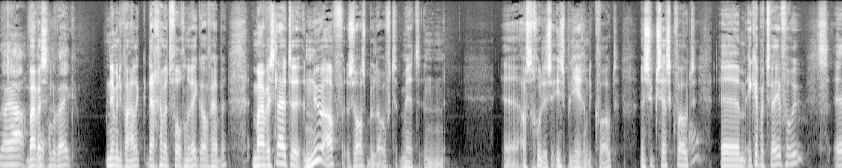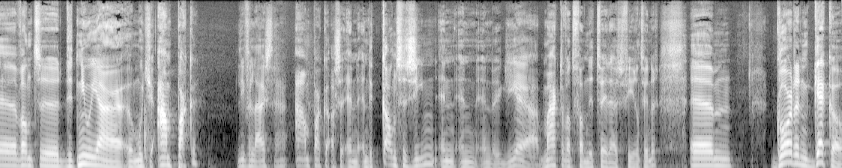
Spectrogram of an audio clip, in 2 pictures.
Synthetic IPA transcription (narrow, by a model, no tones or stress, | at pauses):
najamaɹʋlχəndəʋejk | nejmənikʋaːləkdaːɹχaːnʋətfɔlˠχəndəʋejkowvəɹɦɛbənmaːɹʋəslœɥtənyɑfzowɑlˠzbəlowftmɛtən | ɑ̰lsətχutɪsnʔɪnspirɪːrəndəkʋowt | ənsyksɛskʋowt | əɪkɦɛpəɹtʋejəvʊːry | ʋɑntdɪtniwəjaːɹmutəʔaːnpɑkə | livəlœɥstəraːɹʔaːmpɑkəɑsəɛnɛ̰ndəkɑnsəzinɛ̰nɛ̰nɛnjamaːk̚təɹʋɑtfɑndɪtːʋejdœɥzəntfiːrəntʋɪntəχəm | ɡɔɹdənɡɛko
